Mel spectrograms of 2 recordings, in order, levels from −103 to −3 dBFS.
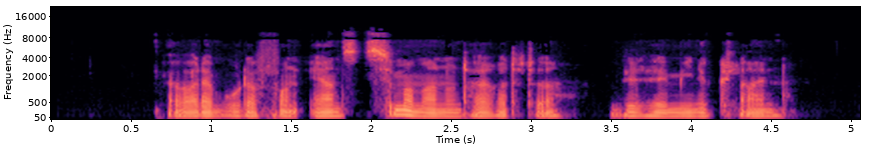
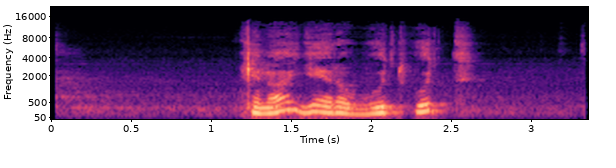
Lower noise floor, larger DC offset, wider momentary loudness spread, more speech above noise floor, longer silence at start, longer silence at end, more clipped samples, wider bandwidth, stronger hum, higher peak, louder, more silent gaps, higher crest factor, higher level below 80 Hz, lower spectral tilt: first, -89 dBFS vs -58 dBFS; neither; about the same, 10 LU vs 12 LU; first, 59 dB vs 36 dB; second, 0.75 s vs 1.2 s; second, 0.45 s vs 0.75 s; neither; second, 9.8 kHz vs 11 kHz; neither; second, -12 dBFS vs -4 dBFS; second, -31 LUFS vs -22 LUFS; neither; about the same, 20 dB vs 22 dB; first, -44 dBFS vs -60 dBFS; second, -5 dB/octave vs -7 dB/octave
